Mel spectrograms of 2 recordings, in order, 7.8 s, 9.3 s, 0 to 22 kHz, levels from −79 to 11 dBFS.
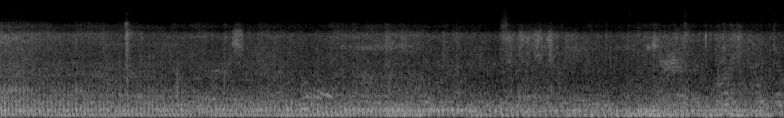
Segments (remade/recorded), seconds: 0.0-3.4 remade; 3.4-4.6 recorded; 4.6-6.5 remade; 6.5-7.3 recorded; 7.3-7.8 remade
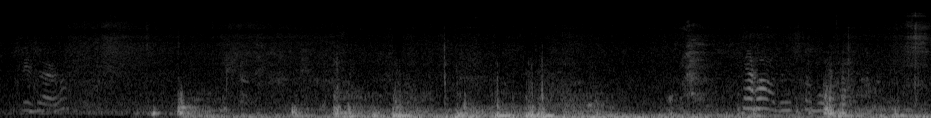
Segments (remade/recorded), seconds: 0.0-1.2 recorded; 1.2-3.1 remade; 3.1-9.3 recorded

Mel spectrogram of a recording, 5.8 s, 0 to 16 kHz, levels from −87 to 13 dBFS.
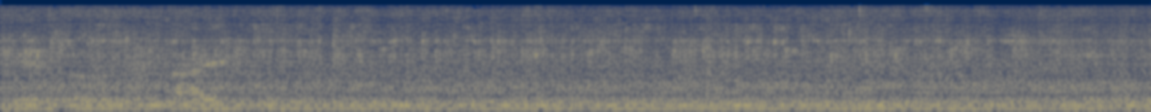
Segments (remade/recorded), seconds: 0.0-5.1 recorded; 5.1-5.8 remade

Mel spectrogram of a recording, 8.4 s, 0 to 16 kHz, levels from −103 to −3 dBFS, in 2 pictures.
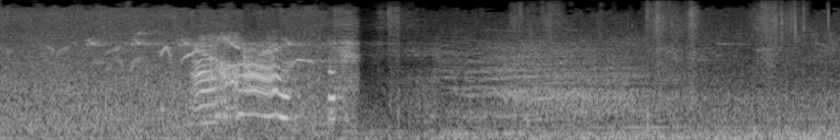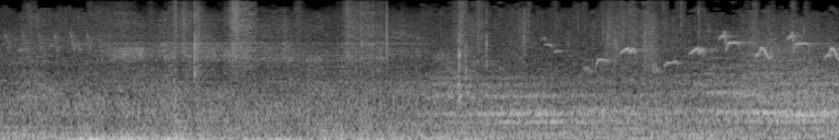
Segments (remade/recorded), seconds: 0.0-1.6 recorded; 1.6-2.2 remade; 2.2-4.7 recorded; 4.7-6.3 remade; 6.3-8.4 recorded

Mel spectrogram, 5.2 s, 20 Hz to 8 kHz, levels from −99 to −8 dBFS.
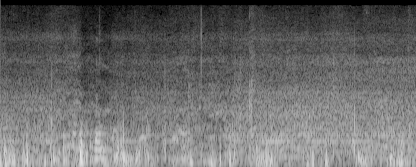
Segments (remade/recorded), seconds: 0.0-0.7 recorded; 0.7-1.4 remade; 1.4-2.2 recorded; 2.2-2.9 remade; 2.9-5.2 recorded

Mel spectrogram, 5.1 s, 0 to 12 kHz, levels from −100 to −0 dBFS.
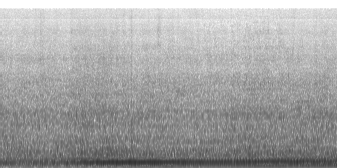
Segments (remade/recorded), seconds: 0.0-3.0 remade; 3.0-4.2 recorded; 4.2-5.1 remade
